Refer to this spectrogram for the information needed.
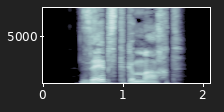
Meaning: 1. self-made 2. homemade
- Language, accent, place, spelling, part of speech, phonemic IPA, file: German, Germany, Berlin, selbstgemacht, adjective, /ˈzɛlpstɡəˌmaχt/, De-selbstgemacht.ogg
